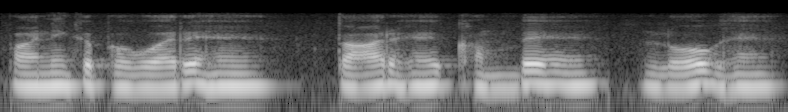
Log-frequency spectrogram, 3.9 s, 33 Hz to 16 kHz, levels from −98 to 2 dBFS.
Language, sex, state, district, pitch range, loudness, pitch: Chhattisgarhi, male, Chhattisgarh, Balrampur, 135-145 Hz, -24 LUFS, 140 Hz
